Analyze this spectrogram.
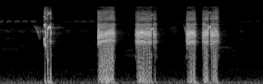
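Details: Black partridge of Pakistan calling at close range: five loud, raspy, buzzing notes, the first clipped, two longer grating ones, then a tightly paired final couplet, over a quiet background.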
